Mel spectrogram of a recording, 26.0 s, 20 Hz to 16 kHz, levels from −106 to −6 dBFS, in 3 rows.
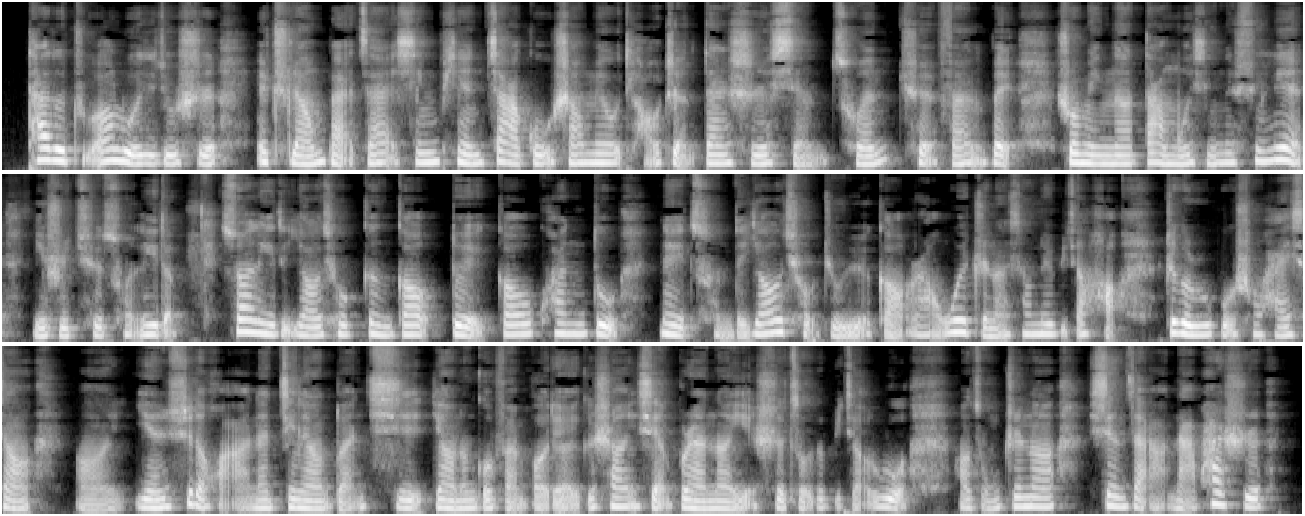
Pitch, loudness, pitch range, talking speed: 200 Hz, -18 LUFS, 180-215 Hz, 280 characters per minute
